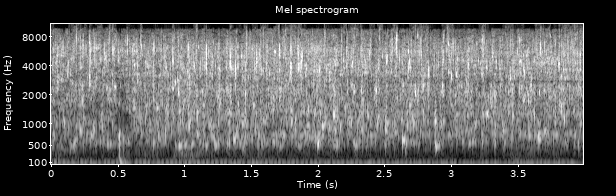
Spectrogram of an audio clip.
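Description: A hillside creek runs steadily near a logging road, a continuous soft wash and trickle of flowing water, fairly faint and unbroken, with no voices.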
